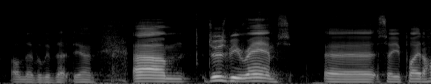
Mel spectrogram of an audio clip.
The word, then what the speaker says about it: Dewsbury: Is that how you say it? Dewsbury? – Dewsbury. – Bury? – Just Dewsbury, there.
